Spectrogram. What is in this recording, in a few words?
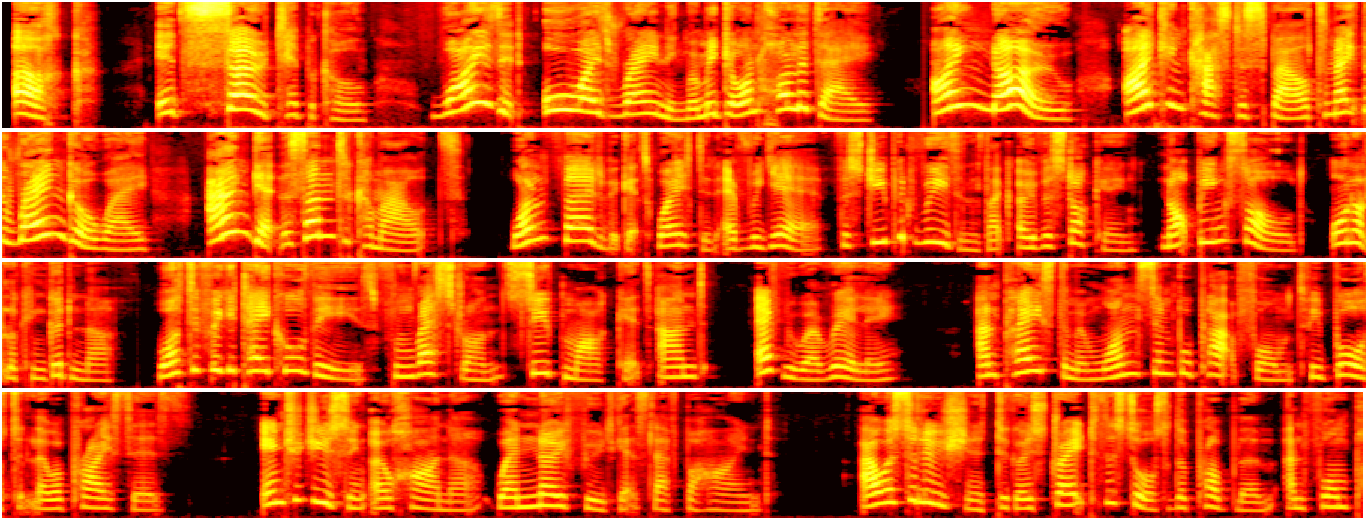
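English, female, girl; lektoring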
